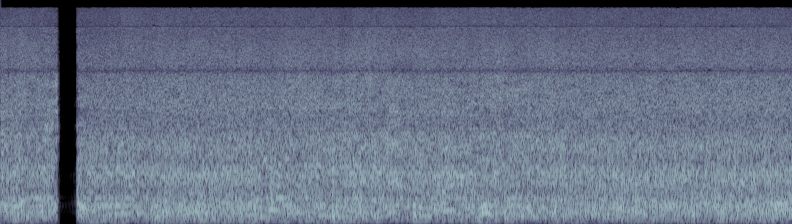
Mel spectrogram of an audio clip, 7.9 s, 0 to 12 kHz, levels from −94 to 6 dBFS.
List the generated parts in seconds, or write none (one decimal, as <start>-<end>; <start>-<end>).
0.0-1.5; 2.6-5.5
